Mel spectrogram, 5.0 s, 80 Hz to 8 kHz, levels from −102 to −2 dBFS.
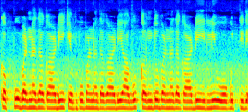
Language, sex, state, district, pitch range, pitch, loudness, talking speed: Kannada, female, Karnataka, Mysore, 185-195 Hz, 190 Hz, -14 LUFS, 155 wpm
